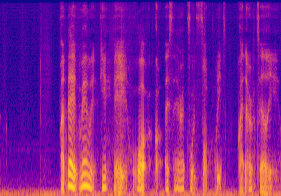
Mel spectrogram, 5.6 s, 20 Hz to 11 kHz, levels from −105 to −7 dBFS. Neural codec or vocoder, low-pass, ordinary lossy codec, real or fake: autoencoder, 22.05 kHz, a latent of 192 numbers a frame, VITS, trained on many speakers; none; none; fake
